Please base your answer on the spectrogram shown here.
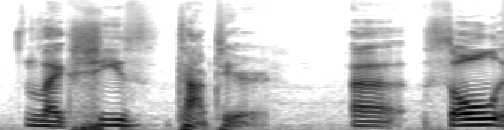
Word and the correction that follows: Saul: is annoying. Saul, first of all, let me say his name right.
